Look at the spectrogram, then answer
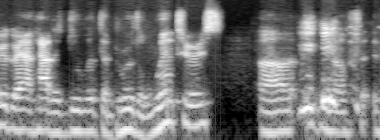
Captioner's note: laugh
